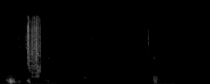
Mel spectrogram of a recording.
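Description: A short breathy hiss at the very start, then a quiet pause broken by one faint click about one and a half seconds in.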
